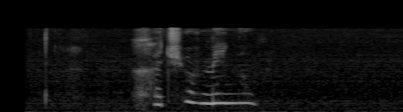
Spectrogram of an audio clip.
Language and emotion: Russian, sad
